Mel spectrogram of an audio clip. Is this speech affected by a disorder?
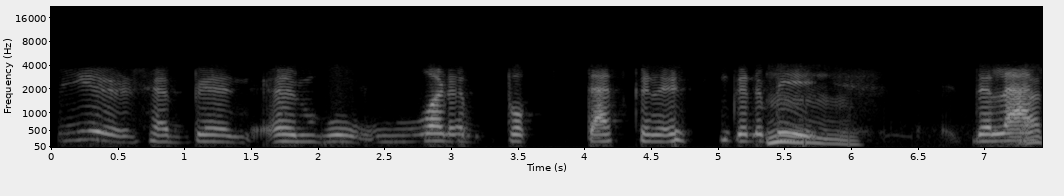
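Yes: cerebral palsy; birth onset.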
